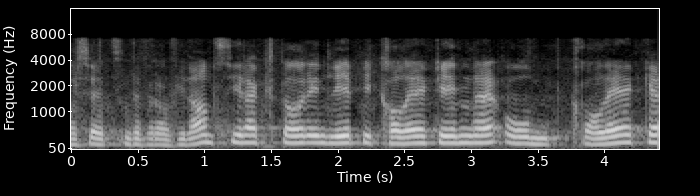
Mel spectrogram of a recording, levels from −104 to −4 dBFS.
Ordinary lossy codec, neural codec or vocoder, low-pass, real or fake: none; codec, 16 kHz, 4 kbps, FreqCodec, smaller model; 7.2 kHz; fake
